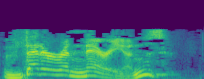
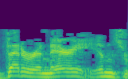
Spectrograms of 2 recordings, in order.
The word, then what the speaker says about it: veterinarians: Veterinarians, do you notice I pronounce veterinarians right, correctly? Most people say veterinarians. They're not. They're not veterinarians. Now, pumpkins are pumpkins and possums are possums, but these are veterinarians. It's got to get all the syllables in there.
